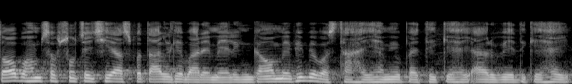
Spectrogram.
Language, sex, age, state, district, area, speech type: Maithili, male, 45-60, Bihar, Sitamarhi, rural, spontaneous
